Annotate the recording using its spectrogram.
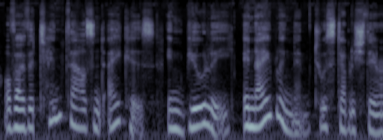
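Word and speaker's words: Beaulieu: dark the location is bolu which is locally pronounced as bu Abby in Hampshire England The Abbey was established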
